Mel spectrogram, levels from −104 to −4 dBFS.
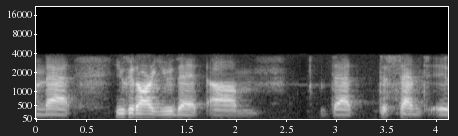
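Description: Nothing stood out on listening to this speech clip, which carries the narrow band of G.711 telephone coding with nothing above about 3.7 kHz.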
